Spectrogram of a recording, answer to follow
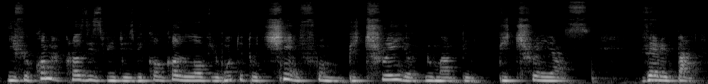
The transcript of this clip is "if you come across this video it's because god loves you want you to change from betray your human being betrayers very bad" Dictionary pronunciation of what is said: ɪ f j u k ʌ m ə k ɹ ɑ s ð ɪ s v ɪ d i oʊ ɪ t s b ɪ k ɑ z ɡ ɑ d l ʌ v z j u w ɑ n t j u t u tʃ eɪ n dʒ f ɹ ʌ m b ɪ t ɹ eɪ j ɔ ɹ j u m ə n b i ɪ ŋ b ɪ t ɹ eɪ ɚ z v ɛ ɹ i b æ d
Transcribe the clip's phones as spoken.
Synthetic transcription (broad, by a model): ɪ f j u k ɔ m ə k ɹ ɑ s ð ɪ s v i d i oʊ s b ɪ k ɑ s ɡ ɑ d l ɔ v j u w ɑ n t j u t u tʃ eɪ n dʒ f ɹ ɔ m b ɪ t ɹ eɪ j ɔ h j u m ə n b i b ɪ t ɹ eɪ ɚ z v ɛ ɹ i b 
